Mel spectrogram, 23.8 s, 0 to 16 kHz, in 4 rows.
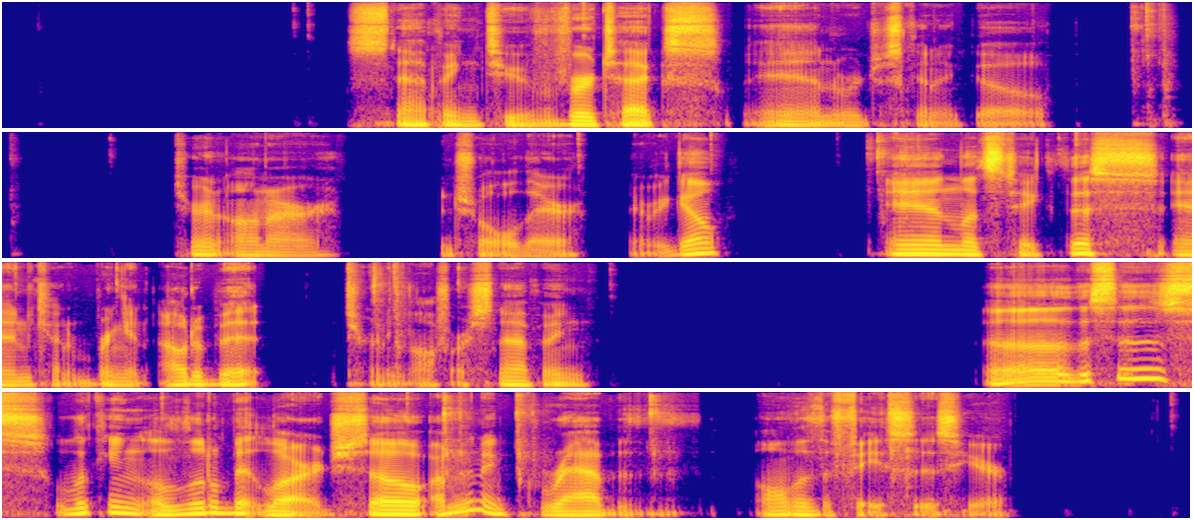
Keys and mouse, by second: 5.7 ctrl+space, 10.3 ctrl+Tab, 11.2-13.5 drag, 13.8 shift+Tab, 18.9 middle click, 20.1 a, 20.4 a, 21.1 a, 22.3 l.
